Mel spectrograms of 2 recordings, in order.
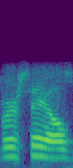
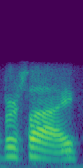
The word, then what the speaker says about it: Versailles: I ended up giving the guy that ended up taking me back and forth from Versailles. They pronounce it Versailles, not Versailles.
